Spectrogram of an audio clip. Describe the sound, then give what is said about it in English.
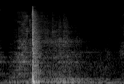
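A single sharp slam of an oven door shutting inside a caravan: one brief, loud, punchy thud that quickly dies away, leaving only faint background noise. “And this is the noise of the oven door shutting.”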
